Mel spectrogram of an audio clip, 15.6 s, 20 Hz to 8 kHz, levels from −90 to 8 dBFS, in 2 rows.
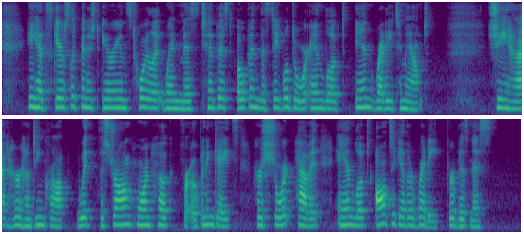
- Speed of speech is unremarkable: Yes, average, 160 wpm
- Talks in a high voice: Yes, high, 210 Hz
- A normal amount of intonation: No, narrow, 2.3 semitones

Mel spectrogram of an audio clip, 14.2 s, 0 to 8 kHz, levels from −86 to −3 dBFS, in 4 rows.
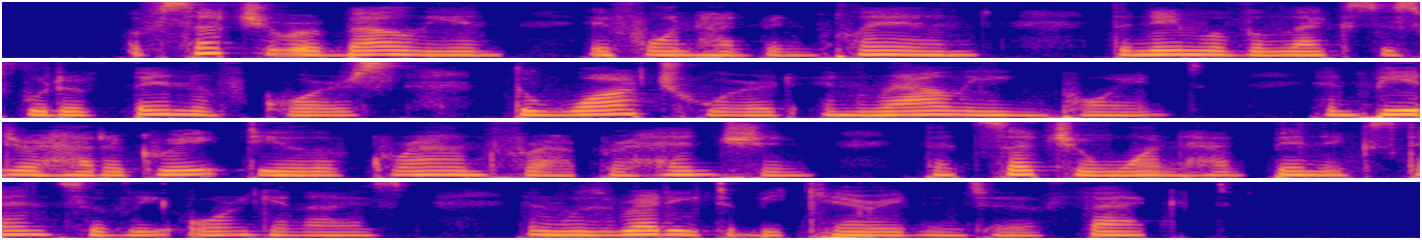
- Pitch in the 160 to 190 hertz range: Yes, medium, 185 Hz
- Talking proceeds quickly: Yes, fast, 210 wpm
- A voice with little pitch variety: Yes, narrow, 2.2 semitones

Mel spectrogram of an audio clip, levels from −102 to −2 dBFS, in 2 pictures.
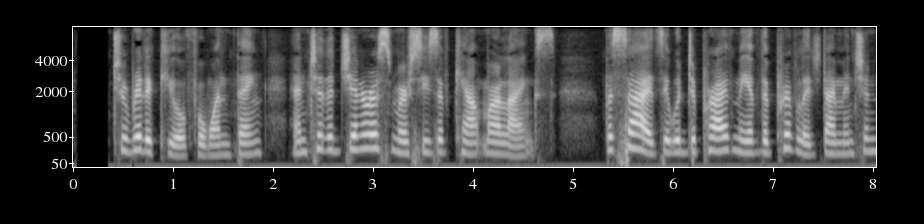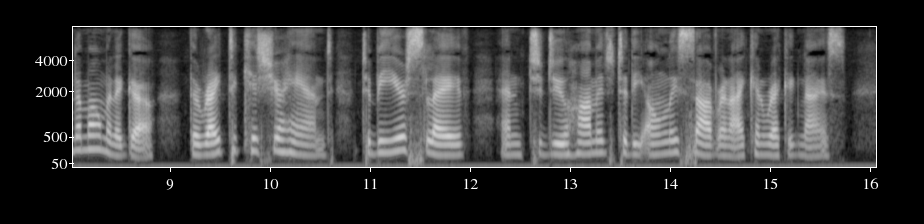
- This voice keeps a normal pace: Yes, average, 175 wpm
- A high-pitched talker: Yes, high, 205 Hz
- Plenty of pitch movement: No, average, 4.3 semitones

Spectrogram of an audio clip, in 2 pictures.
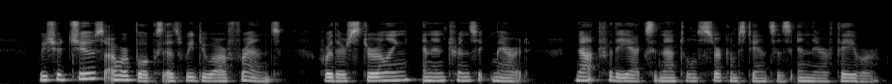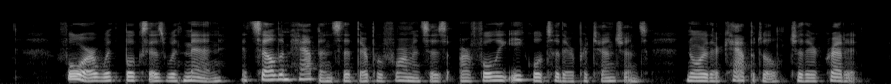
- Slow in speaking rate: No, average, 160 wpm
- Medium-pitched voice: Yes, medium, 160 Hz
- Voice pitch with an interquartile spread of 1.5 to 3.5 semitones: Yes, average, 2.8 semitones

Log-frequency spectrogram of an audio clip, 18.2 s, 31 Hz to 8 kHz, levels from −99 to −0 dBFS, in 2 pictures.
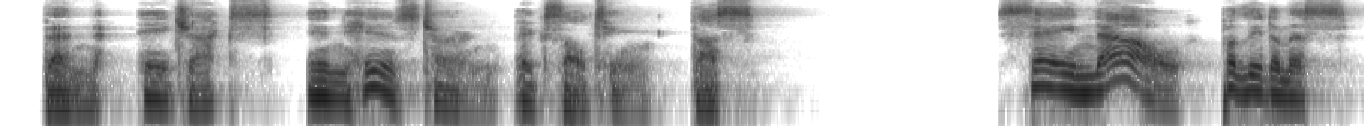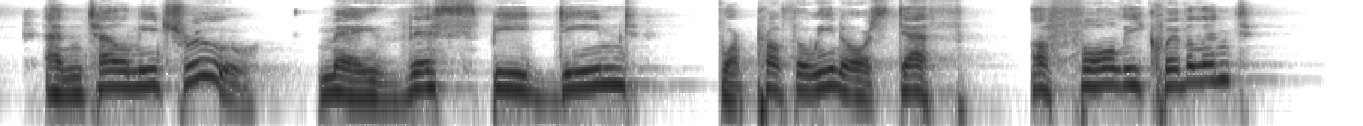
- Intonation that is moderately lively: No, wide, 7.3 semitones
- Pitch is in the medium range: Yes, medium, 155 Hz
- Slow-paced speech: Yes, slow, 80 wpm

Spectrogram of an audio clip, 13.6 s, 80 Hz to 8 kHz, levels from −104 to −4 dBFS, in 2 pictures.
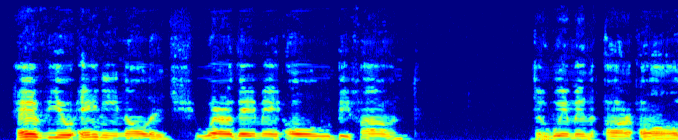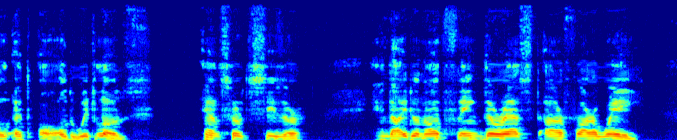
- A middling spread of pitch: No, narrow, 1.8 semitones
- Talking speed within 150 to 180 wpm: No, average, 140 wpm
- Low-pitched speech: Yes, low, 110 Hz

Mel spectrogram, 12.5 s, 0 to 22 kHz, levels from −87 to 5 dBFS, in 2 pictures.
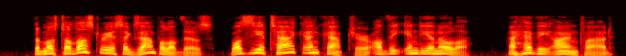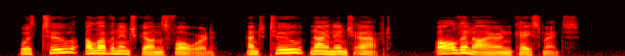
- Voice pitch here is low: No, medium, 145 Hz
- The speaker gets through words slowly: No, average, 155 wpm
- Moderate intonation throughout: No, wide, 6.1 semitones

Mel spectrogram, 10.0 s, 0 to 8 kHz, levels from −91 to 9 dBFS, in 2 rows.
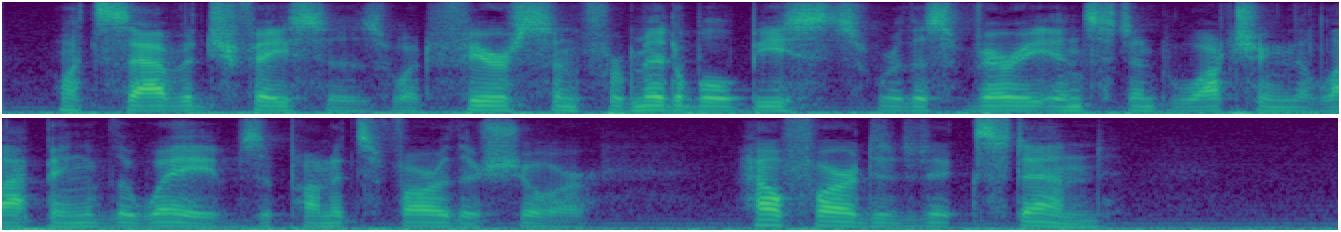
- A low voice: Yes, low, 105 Hz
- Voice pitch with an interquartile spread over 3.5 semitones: No, narrow, 2.4 semitones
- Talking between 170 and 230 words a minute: No, average, 160 wpm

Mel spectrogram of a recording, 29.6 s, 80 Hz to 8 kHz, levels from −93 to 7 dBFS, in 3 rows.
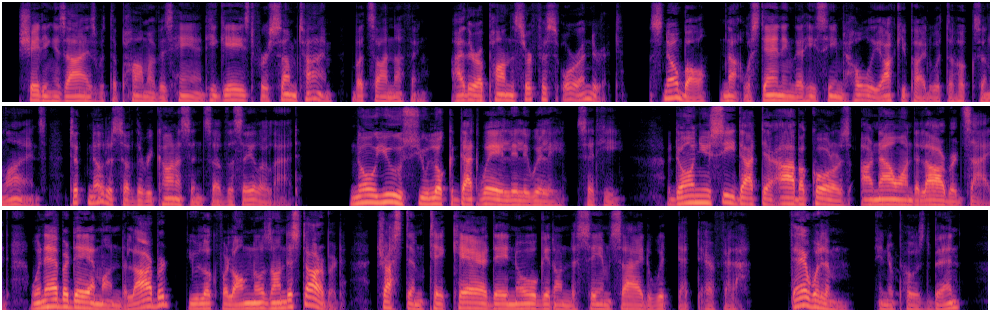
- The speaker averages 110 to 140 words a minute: No, fast, 205 wpm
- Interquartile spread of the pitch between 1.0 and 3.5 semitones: No, average, 4.4 semitones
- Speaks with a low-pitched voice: Yes, low, 105 Hz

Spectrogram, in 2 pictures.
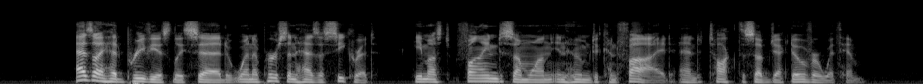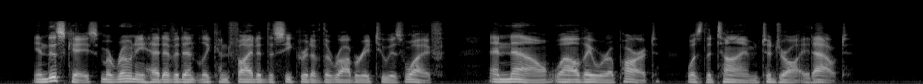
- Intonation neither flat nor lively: No, narrow, 2.3 semitones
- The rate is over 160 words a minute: Yes, average, 180 wpm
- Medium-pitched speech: No, low, 110 Hz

